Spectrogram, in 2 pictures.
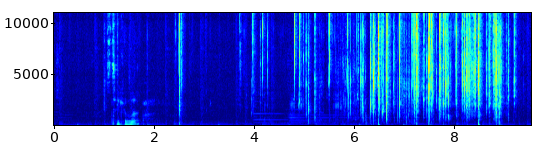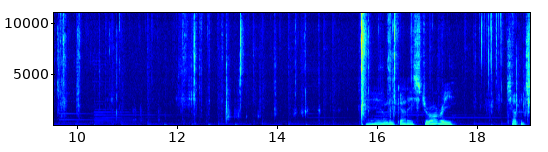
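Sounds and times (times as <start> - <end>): faint background music: 0.0 - 19.0
wrapper crinkling and tearing: 3.7 - 10.9, 12.0 - 13.4, 15.6 - 16.5, 18.0 - 19.0.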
